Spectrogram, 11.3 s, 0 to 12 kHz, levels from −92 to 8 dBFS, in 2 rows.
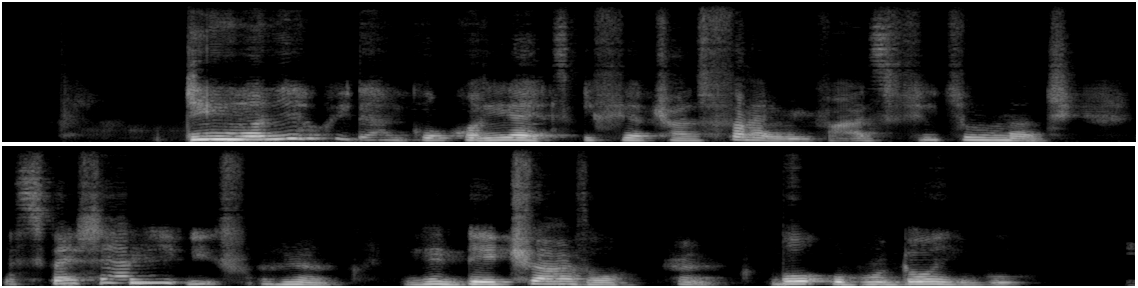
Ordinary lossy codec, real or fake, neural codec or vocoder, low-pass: none; fake; codec, 24 kHz, 0.9 kbps, WavTokenizer, medium music audio release; none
